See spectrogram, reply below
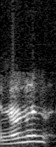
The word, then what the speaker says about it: Noonan: Síndrome de Noonan, Asturias.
